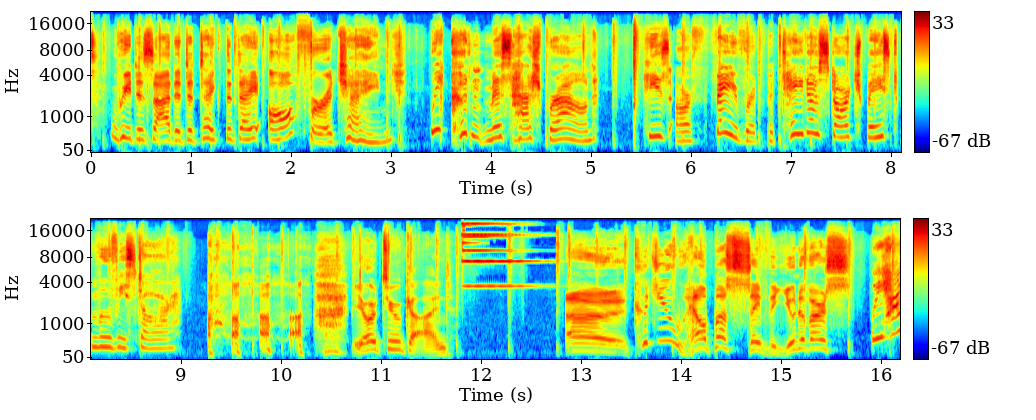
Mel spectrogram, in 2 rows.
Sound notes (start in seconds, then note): 9.2 laugh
